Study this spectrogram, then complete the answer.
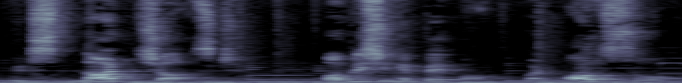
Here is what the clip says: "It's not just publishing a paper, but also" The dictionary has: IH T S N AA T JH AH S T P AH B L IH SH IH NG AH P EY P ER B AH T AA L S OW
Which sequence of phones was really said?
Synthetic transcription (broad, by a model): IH T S N AA T JH AH S T P AH B L IH SH IH NG AH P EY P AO B AH T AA L S OW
